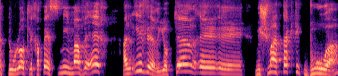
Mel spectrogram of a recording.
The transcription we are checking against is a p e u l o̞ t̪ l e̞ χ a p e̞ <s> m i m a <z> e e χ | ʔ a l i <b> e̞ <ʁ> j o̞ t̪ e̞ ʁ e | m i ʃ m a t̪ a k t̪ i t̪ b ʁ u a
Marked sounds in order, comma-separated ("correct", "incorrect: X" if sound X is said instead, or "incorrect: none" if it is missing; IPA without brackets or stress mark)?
correct, incorrect: v, incorrect: v, correct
